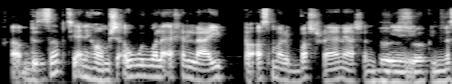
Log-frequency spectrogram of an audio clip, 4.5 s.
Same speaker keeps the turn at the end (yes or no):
yes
